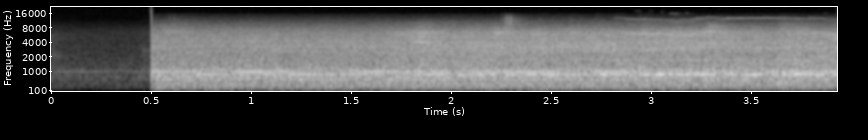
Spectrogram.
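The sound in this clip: Metro train arriving at Liangxiang Nanguan station gives a sudden onset of loud, steady rolling rumble with a constant mid-pitched hum running through it.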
